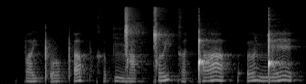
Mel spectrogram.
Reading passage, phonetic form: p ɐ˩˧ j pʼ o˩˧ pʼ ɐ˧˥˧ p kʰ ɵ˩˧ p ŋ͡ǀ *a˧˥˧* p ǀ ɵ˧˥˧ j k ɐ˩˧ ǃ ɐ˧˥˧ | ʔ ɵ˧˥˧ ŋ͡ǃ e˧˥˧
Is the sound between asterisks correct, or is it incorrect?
incorrect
